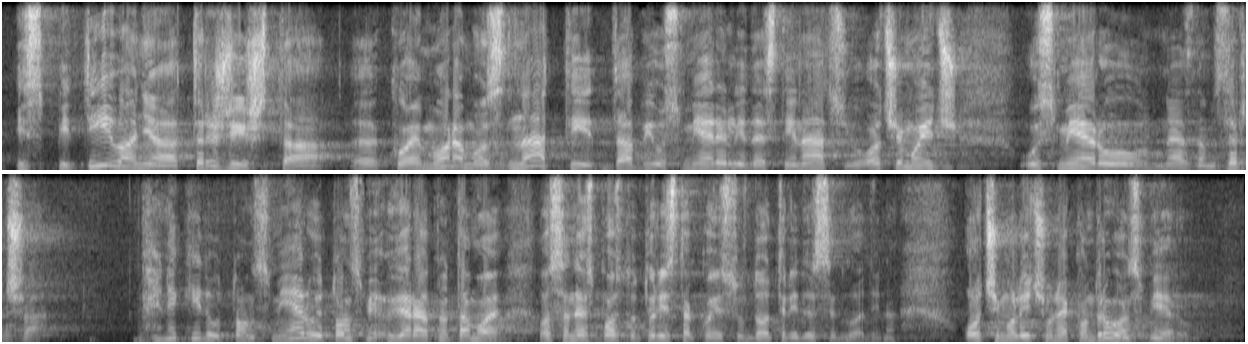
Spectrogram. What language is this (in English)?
Croatian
